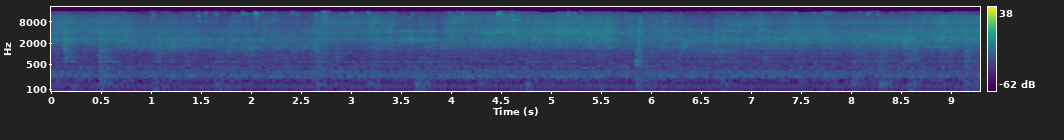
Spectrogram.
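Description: Ground beef and onions sizzling in a frying pan as they are stirred and tossed with a spatula: a steady frying hiss with the scrape of the spatula through the meat and a few light knocks against the pan.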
